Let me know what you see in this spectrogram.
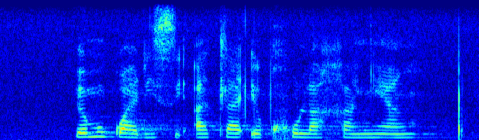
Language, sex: Tswana, female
